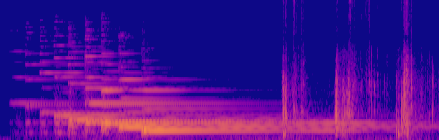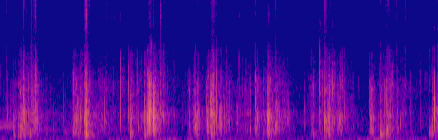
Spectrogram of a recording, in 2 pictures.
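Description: A short musical chime rings out and fades, then footsteps walk at a steady pace, each step a distinct thud, with no one talking.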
